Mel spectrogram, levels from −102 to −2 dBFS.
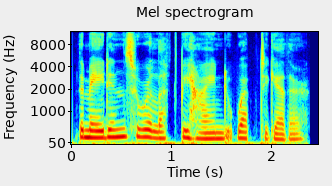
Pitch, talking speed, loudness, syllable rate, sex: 195 Hz, 195 wpm, -17 LUFS, 5.8 syllables/s, female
